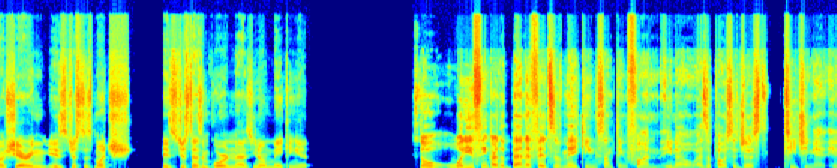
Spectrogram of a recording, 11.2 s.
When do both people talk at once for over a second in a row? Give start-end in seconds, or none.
none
